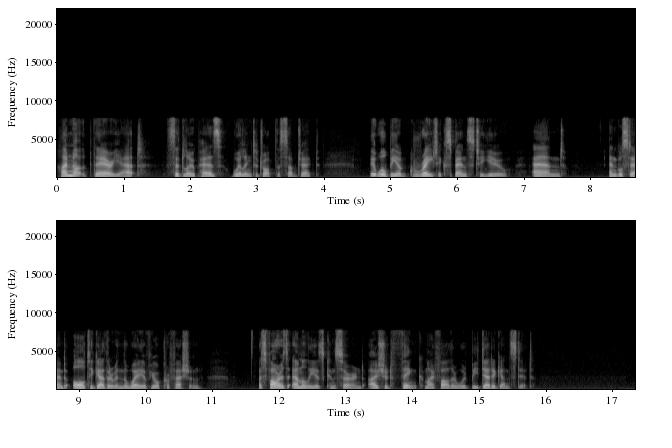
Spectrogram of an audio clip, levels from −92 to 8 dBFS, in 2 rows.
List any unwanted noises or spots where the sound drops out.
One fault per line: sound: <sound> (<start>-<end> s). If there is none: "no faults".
no faults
